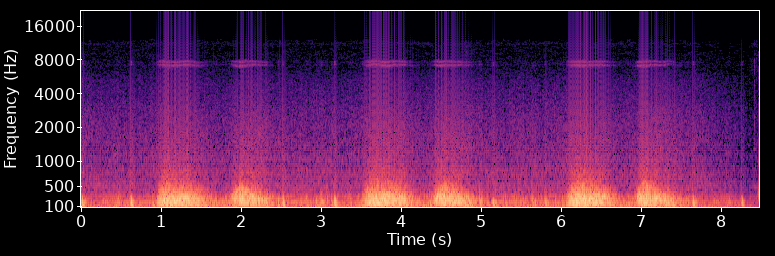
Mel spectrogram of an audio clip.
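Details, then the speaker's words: Normal bronchovesicular breath sounds in a healthy patient, heard through a stethoscope: intermediate pitch and intensity, inspiration and expiration about equal in length, over three breaths. "bronco vesicular sounds have an intermediate pitch and intensity inspiratory and expiratory sounds are about equal in duration and a silent gap may or may not separate them"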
